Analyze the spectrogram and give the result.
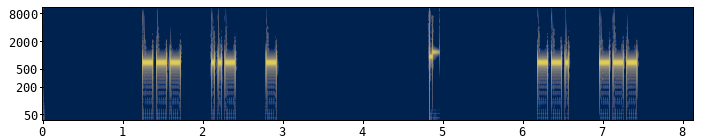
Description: Morse code, heard as a keyed tone, about 28 wpm, spaced as for 16 wpm, 700 Hz. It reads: OUT GO
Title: 3x Character Spacing - Top 100 Words - 28wpm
